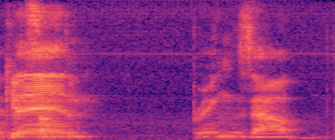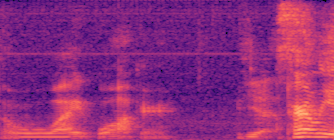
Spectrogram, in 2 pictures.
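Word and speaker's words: wight: Which makes me think it's like Whit Walker, but I guess it's pronounced White Walker. That's how I say it.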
